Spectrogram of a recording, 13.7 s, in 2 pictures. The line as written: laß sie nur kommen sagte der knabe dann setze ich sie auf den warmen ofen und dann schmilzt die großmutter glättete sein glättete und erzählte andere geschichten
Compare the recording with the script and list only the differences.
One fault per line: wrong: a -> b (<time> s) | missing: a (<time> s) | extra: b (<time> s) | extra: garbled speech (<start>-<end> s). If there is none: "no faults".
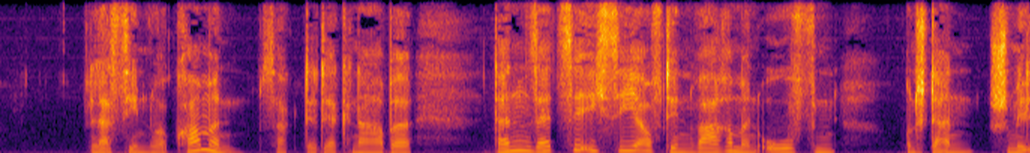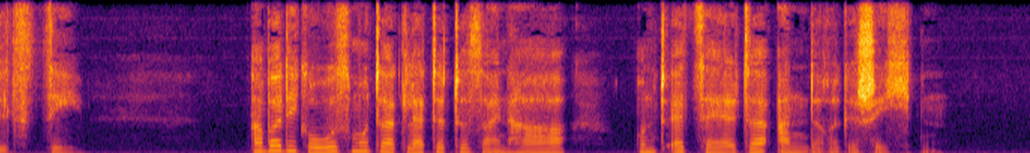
extra: sie aber (7.2 s)
wrong: glättete -> haar (10.3 s)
